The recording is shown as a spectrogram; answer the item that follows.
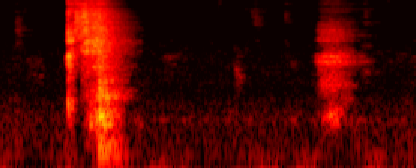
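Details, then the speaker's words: One loud, sharp sneeze, then a softer breathy exhale, from a woman doing a sneezing challenge by poking a tissue corner into one nostril. She says this nostril triggers it faster and expects her nose to start running; induced sneeze. "तो दोस्तों आपको कैसा लग रहा sneezing challenge, और पसंद आए तो लाइक ज़रूर करना। इसी नाक से करती हूँ एक बार और, इसमें जल्दी आ जाती है। लगता है थोड़ी देर में नाक बहने लगेगी।"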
